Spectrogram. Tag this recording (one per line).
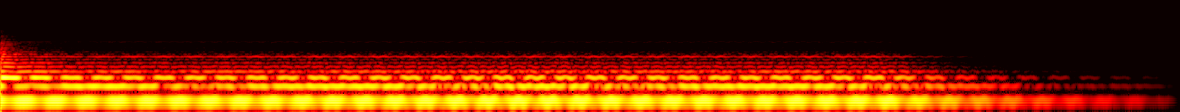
synth
bass
multi-sample
soft
electronic
mellow
waldorf
lead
